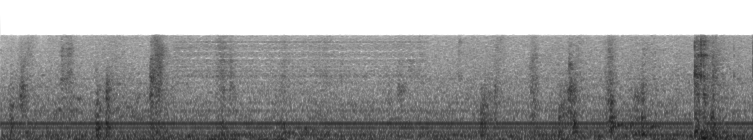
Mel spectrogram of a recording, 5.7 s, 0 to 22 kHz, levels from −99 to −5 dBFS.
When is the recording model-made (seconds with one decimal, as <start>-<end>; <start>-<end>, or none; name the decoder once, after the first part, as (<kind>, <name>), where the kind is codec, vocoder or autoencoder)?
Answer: 1.3-3.2 (codec, DAC)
